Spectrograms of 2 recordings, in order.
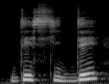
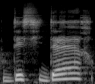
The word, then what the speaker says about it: décider: C'est bien le son et, continuer, décider, et non pas décidaire ou continuaire comme je l'entends fréquemment parce que les personnes ont tendance à vouloir prononcer toutes les lettres à l'anglo-saxonne.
